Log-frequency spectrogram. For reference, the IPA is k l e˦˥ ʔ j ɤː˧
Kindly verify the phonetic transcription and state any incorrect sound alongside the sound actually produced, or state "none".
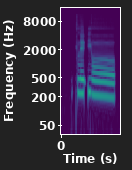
none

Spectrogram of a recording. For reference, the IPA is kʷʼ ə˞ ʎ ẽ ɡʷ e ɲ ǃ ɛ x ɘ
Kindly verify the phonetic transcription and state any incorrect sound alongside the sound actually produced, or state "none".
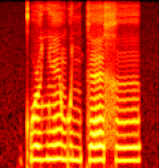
ǃ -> k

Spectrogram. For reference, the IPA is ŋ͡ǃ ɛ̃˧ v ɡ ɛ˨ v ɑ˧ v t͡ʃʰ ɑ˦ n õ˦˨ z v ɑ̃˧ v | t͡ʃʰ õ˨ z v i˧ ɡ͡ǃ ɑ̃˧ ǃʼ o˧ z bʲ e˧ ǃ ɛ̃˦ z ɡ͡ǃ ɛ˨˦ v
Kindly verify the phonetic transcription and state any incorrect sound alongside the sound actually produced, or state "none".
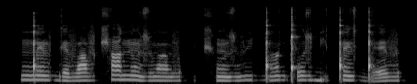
none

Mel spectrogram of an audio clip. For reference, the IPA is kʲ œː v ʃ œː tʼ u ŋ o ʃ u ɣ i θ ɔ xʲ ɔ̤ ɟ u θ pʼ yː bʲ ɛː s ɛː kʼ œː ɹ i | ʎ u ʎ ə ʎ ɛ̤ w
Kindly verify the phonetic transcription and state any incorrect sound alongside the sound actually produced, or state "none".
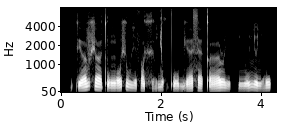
yː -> uː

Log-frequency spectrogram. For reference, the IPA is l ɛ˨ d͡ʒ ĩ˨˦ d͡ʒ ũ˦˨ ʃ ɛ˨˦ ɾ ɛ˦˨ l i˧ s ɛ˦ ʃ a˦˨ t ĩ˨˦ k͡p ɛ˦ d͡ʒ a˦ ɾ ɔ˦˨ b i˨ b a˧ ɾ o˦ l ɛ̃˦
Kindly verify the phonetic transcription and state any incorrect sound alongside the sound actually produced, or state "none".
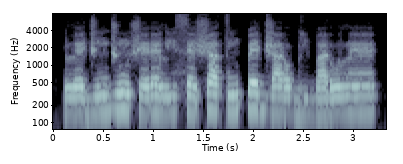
none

